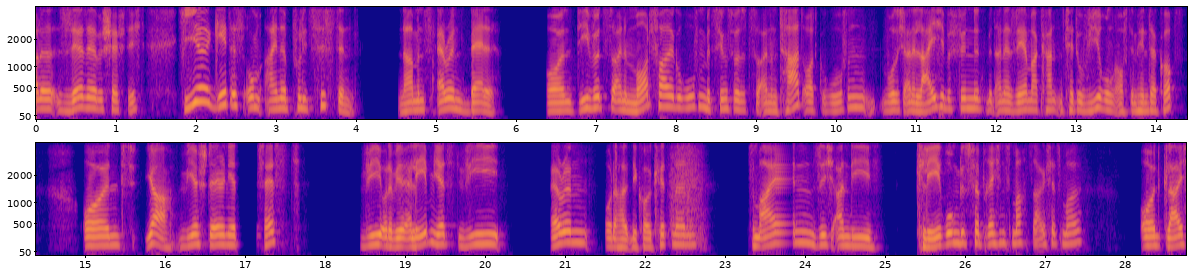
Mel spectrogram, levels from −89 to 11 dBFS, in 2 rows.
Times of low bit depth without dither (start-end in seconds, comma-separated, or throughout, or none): none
